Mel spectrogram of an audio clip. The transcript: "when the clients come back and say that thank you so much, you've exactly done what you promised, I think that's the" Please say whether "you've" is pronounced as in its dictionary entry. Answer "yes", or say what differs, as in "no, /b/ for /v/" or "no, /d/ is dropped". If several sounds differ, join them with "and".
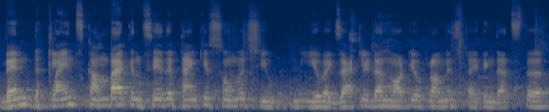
yes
